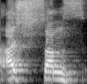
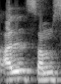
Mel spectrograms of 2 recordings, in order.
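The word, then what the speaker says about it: الشمس: கிடையாது அஸ்ஸலாம் தான் அது அஸ்ஸம்ஸ் இந்த இடத்துல அல்சம்ஸ் கிடையாது அஸ்ஸம்ஸ் தான் அதே மாதிரி அஸ்வலா அப்படித்தான் உச்சரிக்குமே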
